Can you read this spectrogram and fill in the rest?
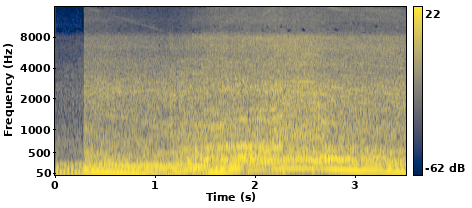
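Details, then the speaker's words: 2010 Chevrolet Captiva diesel after repair: previously engine and SVS lights came on and rpm stuck at 2000 on hard throttle, with DTC P089 fuel pressure fault; now revs freely past the old limit to 4500 rpm and drops back, no stumble or cut-out. "Nah sekarang sudahah bisa tembus sampai RPM 4500 Coba kita cek sponya Oke coba gas 4.500"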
